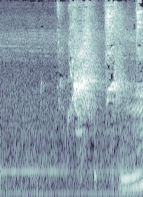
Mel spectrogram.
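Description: A baby monkey squeals shrilly up close.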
